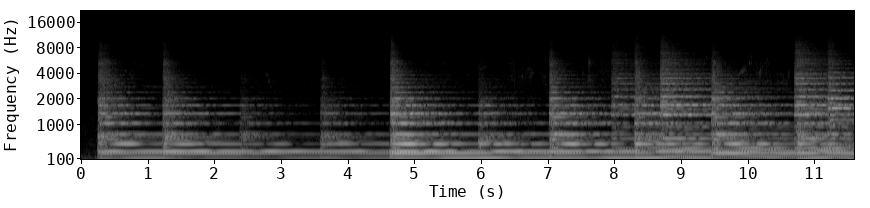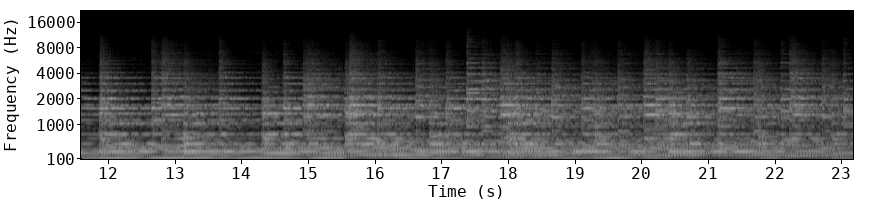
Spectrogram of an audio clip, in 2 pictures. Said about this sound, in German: Das Mittagsläuten kommt heute von der Pfarrkirche St. Peter und Paul im schwäbischen Zimetshausen.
